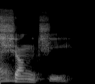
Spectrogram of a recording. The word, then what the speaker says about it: Shang-Chi: Oh, also, I should say, apparently that's not how you say his name. – Oh, it's like Shang-Chi? – I think it's Shang-Chi. Maybe we should try to start doing that from now on. – Shang-Chi? – Yeah.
